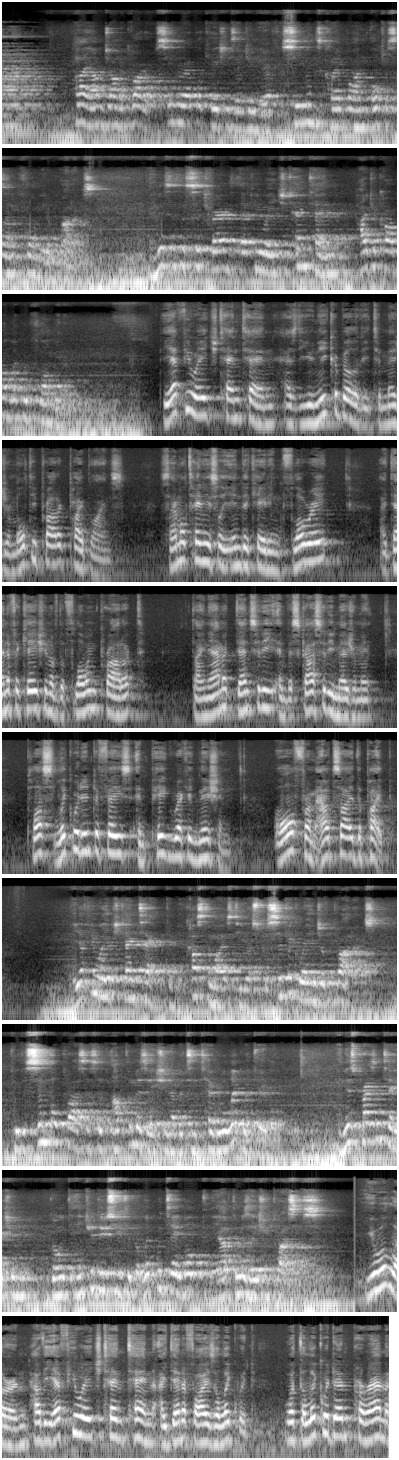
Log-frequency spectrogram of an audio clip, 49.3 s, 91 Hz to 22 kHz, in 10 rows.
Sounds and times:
Speech: 0.9 - 11.0, 11.9 - 29.6, 30.5 - 38.2, 38.8 - 49.2.

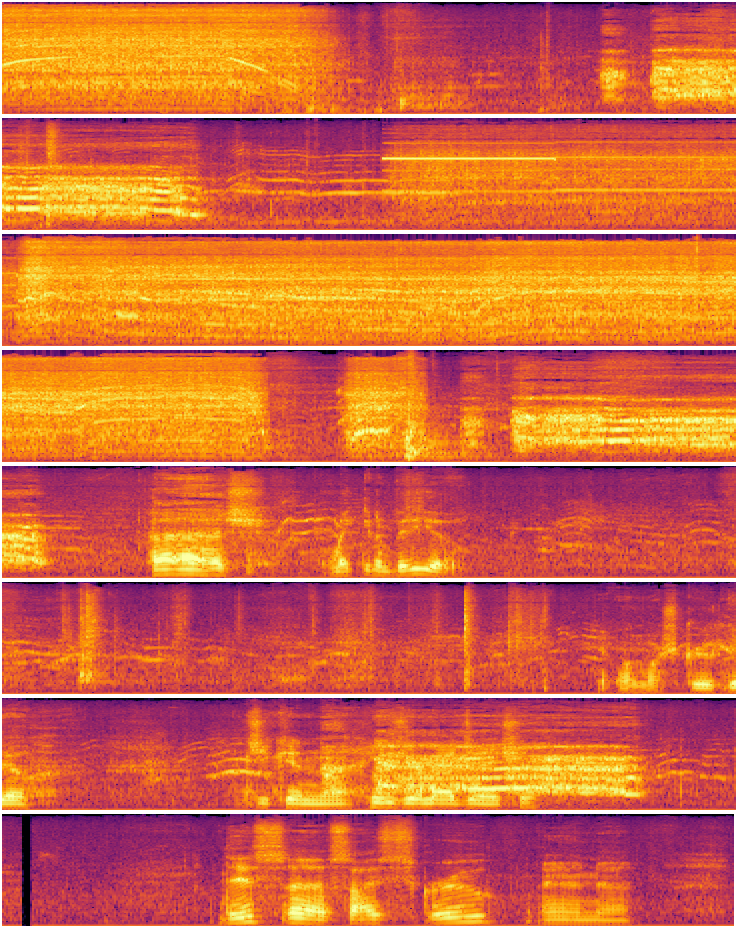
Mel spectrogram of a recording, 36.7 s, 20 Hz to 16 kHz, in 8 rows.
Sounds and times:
Power tool: 0.0 - 2.2, 7.0 - 16.4.

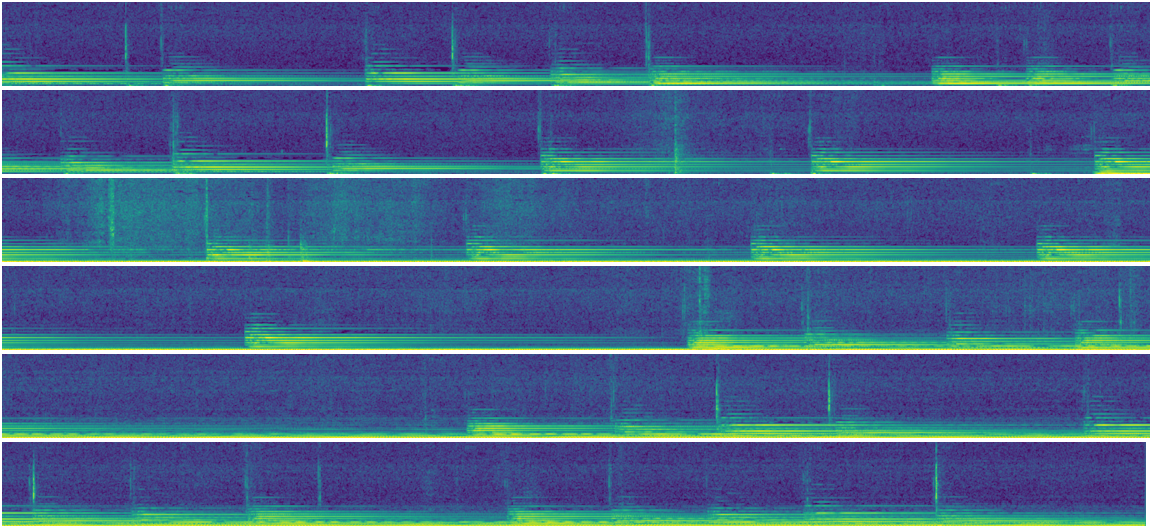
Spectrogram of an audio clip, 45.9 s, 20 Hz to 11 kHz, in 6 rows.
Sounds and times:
Music: 0.0 - 45.8.

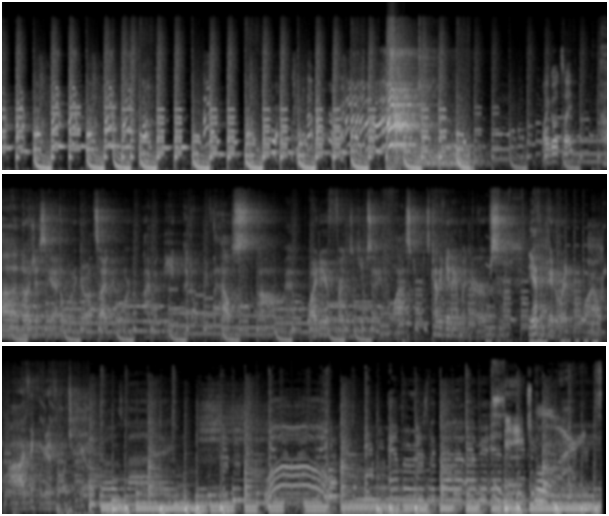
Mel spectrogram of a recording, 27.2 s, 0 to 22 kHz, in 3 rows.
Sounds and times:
Music: 0.0 - 27.2
Speech: 8.1 - 19.6, 25.5 - 27.0.

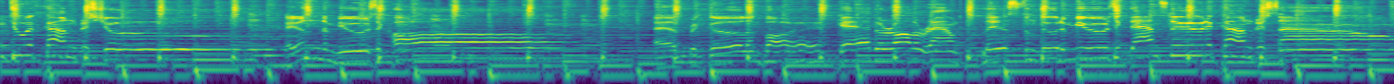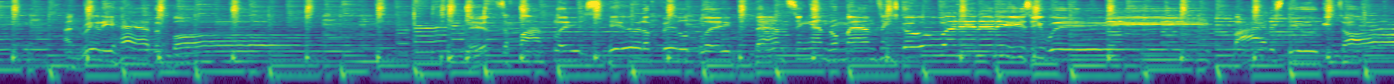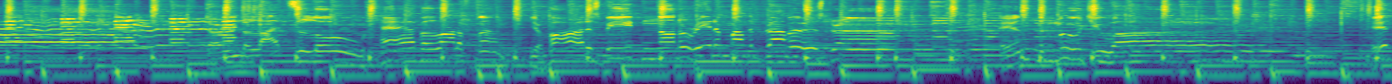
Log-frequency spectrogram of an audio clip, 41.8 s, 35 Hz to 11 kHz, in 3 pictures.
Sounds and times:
Exciting music: 27.4 - 31.3.

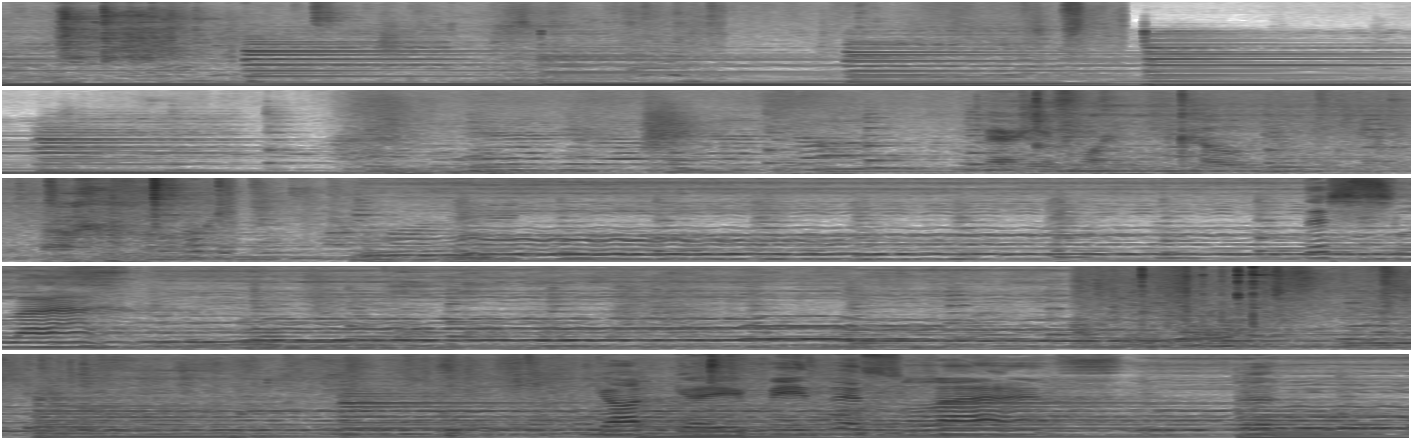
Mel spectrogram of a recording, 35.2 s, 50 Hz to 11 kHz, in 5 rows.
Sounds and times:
Music: 0.0 - 35.2.

